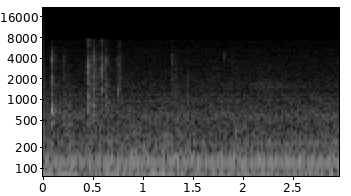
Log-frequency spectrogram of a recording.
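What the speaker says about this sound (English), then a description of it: "we're going to type in a tweet" Steady, rapid keystrokes on a computer keyboard as a tweet is typed, with close, even clicking that runs without pause and no talk.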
